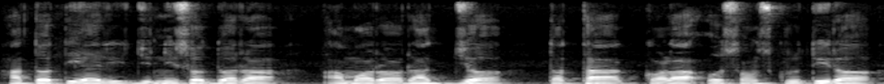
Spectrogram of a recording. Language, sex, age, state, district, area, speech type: Odia, male, 30-45, Odisha, Bhadrak, rural, spontaneous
